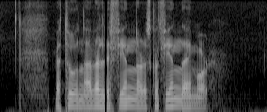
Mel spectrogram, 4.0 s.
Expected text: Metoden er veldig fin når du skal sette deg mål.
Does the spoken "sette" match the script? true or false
false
